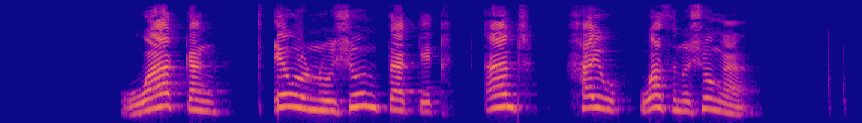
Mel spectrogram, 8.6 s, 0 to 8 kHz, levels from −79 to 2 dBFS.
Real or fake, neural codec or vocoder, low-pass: real; none; 7.2 kHz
